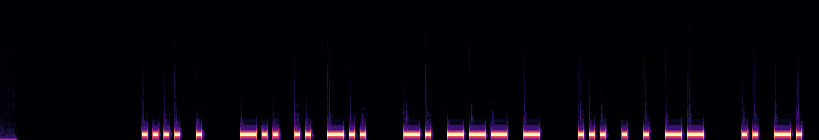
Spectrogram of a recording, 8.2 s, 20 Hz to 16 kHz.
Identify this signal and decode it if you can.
Morse code, heard as a keyed tone, about 22 wpm, 700 Hz. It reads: HE DID NOT SEEM IN
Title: Sentences from Top 1600 Words 22wpm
